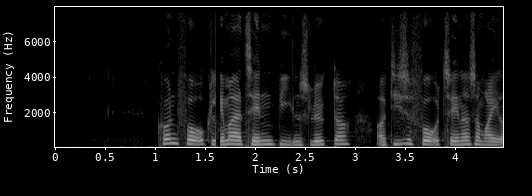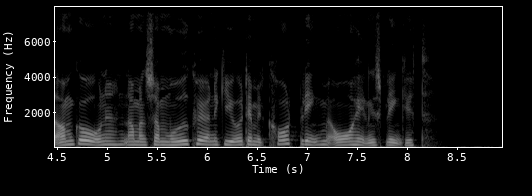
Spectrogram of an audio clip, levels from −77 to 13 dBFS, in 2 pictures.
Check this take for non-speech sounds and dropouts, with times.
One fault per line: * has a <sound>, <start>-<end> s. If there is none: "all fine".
* has a dropout, 1.6-1.7 s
